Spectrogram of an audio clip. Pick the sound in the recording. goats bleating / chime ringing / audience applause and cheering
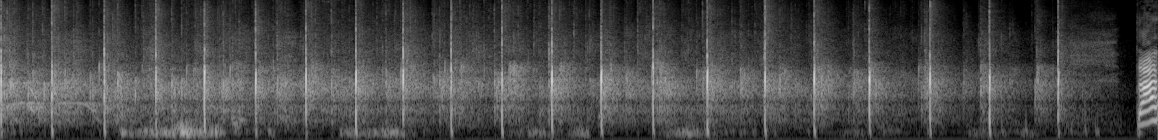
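audience applause and cheering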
